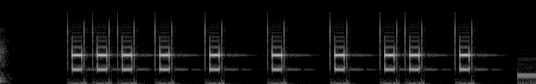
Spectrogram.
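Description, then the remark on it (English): A string of about eleven clear telephone keypad beeps as a phone number is dialed, pressed in quick uneven bursts with short pauses, then a brief different tone at the very end. “Go ahead and call it. What's the phone number?”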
